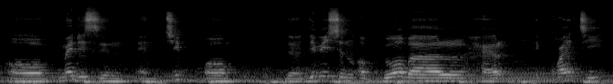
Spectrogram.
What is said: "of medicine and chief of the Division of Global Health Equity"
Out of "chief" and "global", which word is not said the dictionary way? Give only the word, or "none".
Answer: chief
